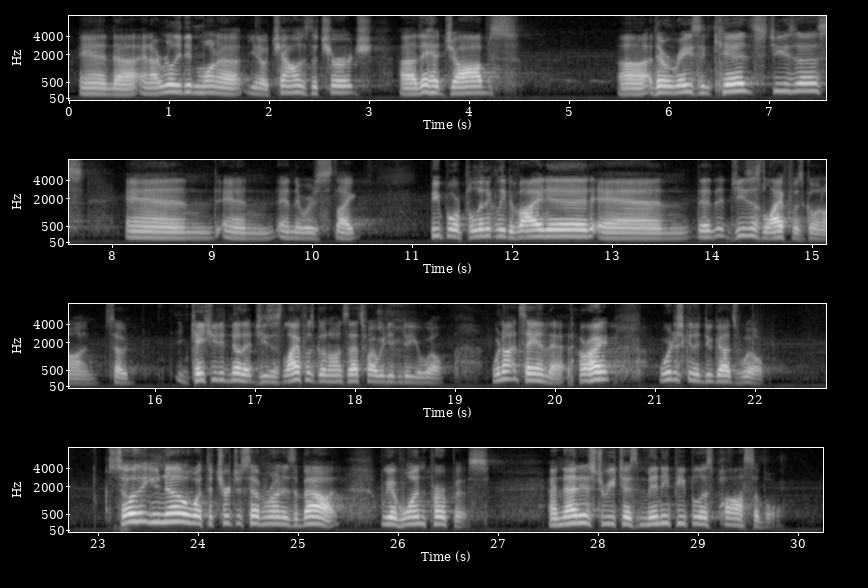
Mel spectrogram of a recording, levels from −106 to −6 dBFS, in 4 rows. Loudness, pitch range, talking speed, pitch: -30 LUFS, 160-210 Hz, 200 wpm, 190 Hz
